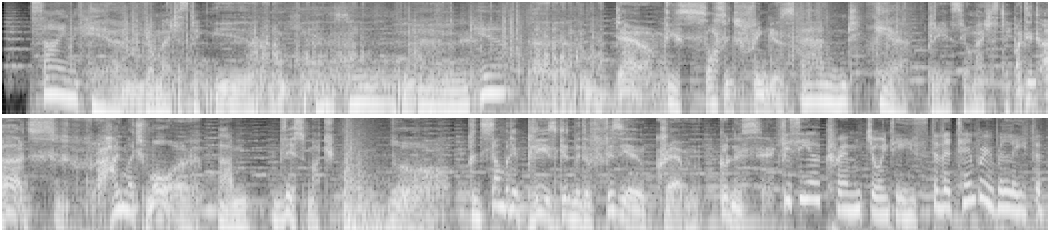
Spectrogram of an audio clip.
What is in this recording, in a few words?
male australian english king charles impression; nine network; devine voices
